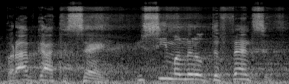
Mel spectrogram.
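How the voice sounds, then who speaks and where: Assertive young-sounding wrestler, game cutscene, lively higher voice, echo, background noise. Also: male voice, moderate pace. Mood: defensive. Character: assertive, questioning male wrestler. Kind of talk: video game cutscene dialogue. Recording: echoey room, noisy background.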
